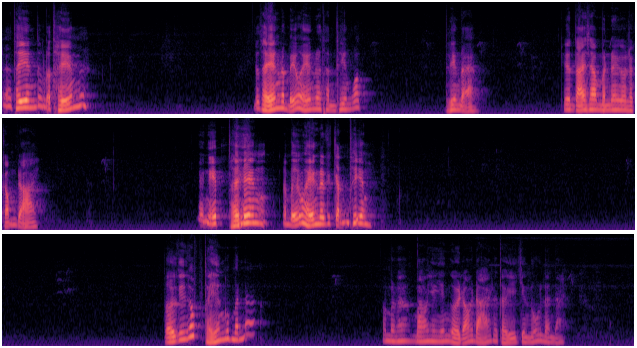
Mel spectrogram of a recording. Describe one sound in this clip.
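A man speaks calmly into a nearby microphone, in short phrases with long pauses.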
